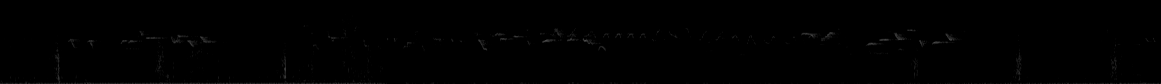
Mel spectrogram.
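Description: Faint birdsong: small birds giving many short, high chirps in scattered bursts.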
